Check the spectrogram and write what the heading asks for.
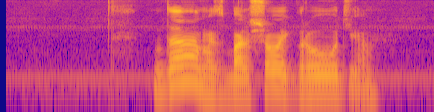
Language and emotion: Russian, sad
